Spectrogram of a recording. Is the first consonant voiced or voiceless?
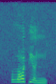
voiced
